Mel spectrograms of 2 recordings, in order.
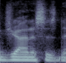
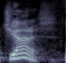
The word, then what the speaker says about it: Giannis: Andrew said I'm mispronouncing Giannis's name. Am I? – Giannis. – Oh, yeah, you're right. Giannis.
